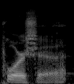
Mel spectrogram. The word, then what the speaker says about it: Porsche: It's a Porsche. Secondly, Porsche. I only have one Porsche. It's pronounced Porsche.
